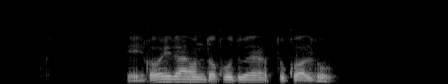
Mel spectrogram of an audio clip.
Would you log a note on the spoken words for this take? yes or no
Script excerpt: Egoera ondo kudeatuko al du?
no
